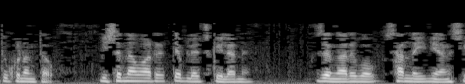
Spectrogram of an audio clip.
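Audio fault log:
Throughout: low bit depth without dither. Quiet passages of the speech turn gritty, with distortion about 30 dB below the signal that rises and falls with the sound and is likely caused by truncation to roughly 7 bits. Because no dither was used, the error follows the signal and is not a steady hiss.
Throughout: MP3 compression. Nothing is heard above 7 kHz, and s sounds and onsets come out watery, swirly and smeared. This likely comes from heavy encoding at a very low bitrate, around 16 kbps. Unlike the grit, these artefacts shift frame by frame as weak frequency lines drop in and out.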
